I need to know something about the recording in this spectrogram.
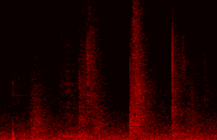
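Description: Faint soft footsteps, short scuffing steps about two a second, as a person walks across a room.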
